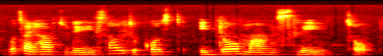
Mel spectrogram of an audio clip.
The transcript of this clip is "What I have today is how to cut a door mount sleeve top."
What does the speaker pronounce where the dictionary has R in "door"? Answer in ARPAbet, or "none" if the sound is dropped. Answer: L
